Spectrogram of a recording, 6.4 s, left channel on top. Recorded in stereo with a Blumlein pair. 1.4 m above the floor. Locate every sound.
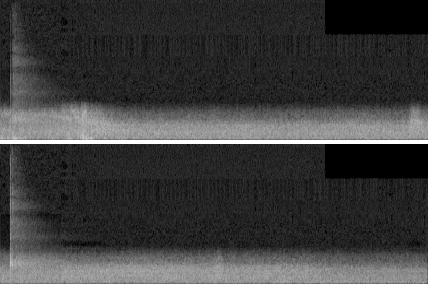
0.1 s a finger snap: 40° right, 2.5 m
